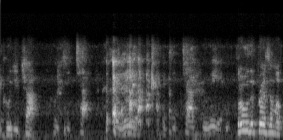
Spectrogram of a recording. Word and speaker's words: Kujichagulia: me, I'm African, it's hard for me to pronounce it, but it is what it is. It's Kujichagulia. Kujichagulia. Kujichagulia. Kujichagulia.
